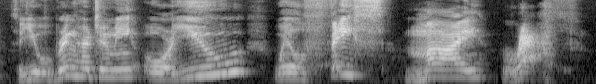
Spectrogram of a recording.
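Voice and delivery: booming, thunderous, imperious, slow threatening voice, "my" stretched. A disguised character demands that Burien Winterson be brought, thunderously loud threat. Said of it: "I am Perenelle Dubois. I am the maiden, and it's going to shift my form to look like a young woman. The mother, and I'm going to look a little bit older and wiser. And the crone, and I'm going".

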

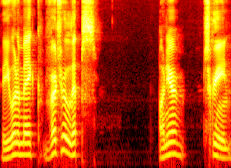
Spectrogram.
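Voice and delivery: played-up hushed stage whisper. Teasing the other speaker about the robot: very hushed tone. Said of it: "in a very hushed tone".

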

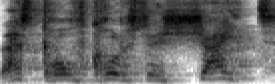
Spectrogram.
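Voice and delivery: very high, sudden shouted outburst. Retelling a player's sudden outburst walking to the 16th tee, imitating him shouting. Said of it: "he shouted".

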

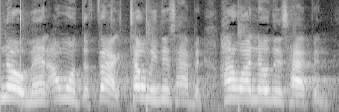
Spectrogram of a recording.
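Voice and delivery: acted-out very high-pitched, insistent, demanding shouting. Retelling a guy in the dorm demanding facts: imitating someone yelling. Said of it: "started yelling".

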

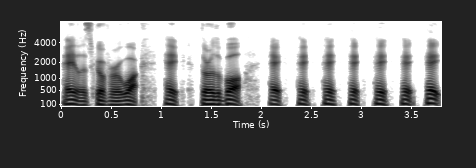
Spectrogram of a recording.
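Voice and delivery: pestering, yelling, put-on dog voice. Describing an imagined talking dog during a job interview, imitating a yelling dog. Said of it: "yelling at you, and he's like".

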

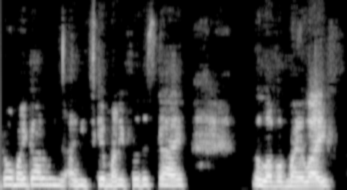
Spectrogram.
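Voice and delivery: put-on frantic panic, girls' voices. Describing the women in a documentary: imitating frantic girls. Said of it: "these girls are like frantic".

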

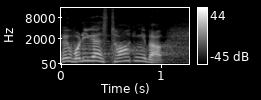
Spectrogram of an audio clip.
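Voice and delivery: mock, high, pleading begging voice. Speaker retells asking a group what they were laughing about, mock-begging. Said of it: "I start like begging".

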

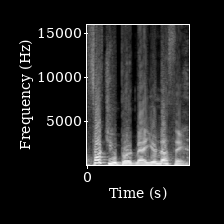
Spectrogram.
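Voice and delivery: put-on tough, defiant taunting tone. Playfully putting on a tough, defiant taunt aimed at a rival, not meaning it; mock defiance. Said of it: "mock defiance toward Birdman".

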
